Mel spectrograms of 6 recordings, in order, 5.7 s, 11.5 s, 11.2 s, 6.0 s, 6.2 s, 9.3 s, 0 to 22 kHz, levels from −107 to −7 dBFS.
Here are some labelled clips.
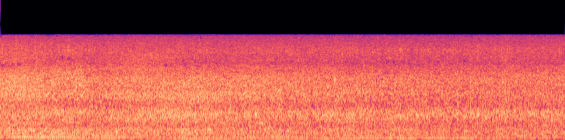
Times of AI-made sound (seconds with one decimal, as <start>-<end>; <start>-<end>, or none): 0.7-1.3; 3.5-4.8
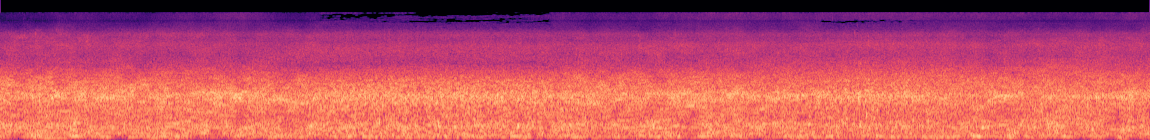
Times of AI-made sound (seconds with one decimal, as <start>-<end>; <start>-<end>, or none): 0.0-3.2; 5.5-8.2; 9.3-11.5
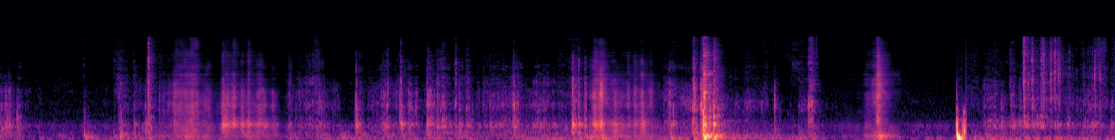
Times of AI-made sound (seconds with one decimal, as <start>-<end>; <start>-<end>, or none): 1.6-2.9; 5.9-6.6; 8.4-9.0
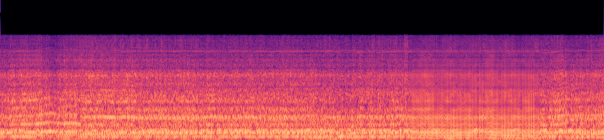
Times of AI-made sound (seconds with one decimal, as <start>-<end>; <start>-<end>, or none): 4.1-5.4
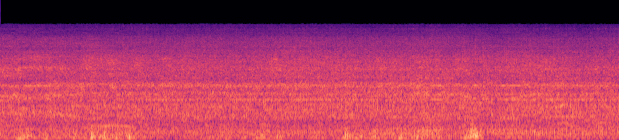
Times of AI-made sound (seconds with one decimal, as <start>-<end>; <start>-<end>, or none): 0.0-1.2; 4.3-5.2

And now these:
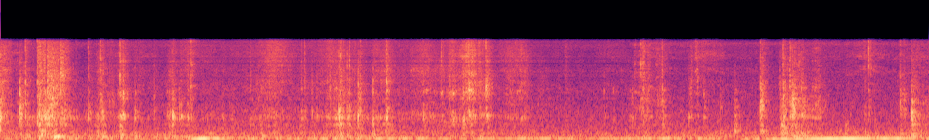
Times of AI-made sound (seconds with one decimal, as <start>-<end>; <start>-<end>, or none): 1.1-6.3

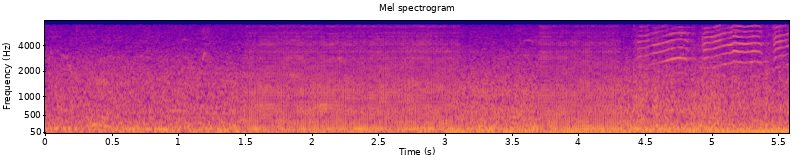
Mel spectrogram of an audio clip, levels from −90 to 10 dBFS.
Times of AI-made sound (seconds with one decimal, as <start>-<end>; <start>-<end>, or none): 1.5-3.1; 3.7-4.3

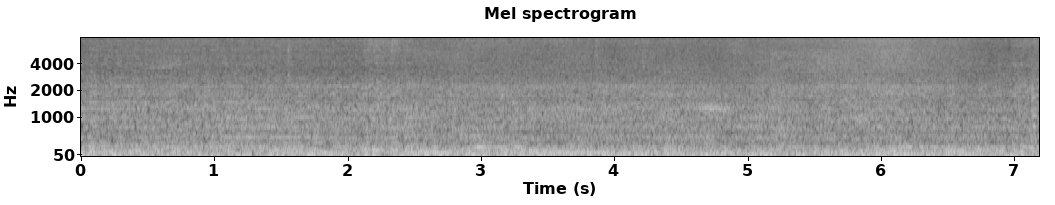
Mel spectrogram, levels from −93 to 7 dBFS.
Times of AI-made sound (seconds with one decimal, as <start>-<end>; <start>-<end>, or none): 2.5-6.8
